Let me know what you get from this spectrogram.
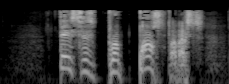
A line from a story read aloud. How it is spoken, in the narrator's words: spluttered Gumboil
